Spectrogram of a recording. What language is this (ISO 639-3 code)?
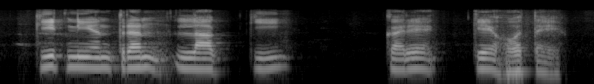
mag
